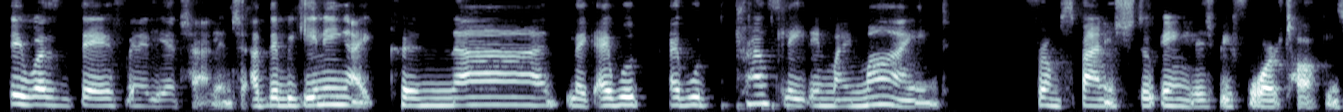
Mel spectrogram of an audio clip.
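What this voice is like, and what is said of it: Hispanic accent. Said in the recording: “this thick ... Hispanic ... accent yeah. of mine.”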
